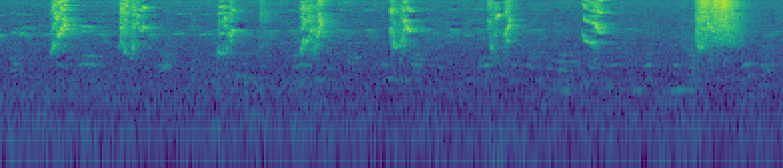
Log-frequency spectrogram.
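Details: Lovebird calling nonstop, loud sharp chirps about every half to one second, ending in a harsher broad squawk, over low background hum.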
